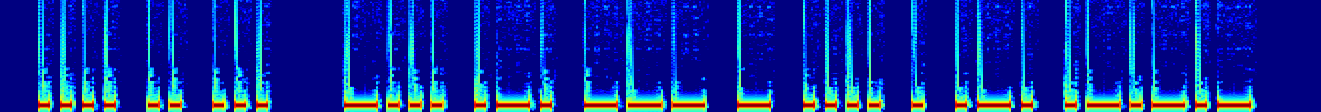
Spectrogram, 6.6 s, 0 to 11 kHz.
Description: Morse code, heard as a keyed tone, about 22 wpm, 700 Hz. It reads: HIS BROTHER.
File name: Difficult Sentences with Hints - 22wpm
